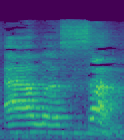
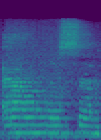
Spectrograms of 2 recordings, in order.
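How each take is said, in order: First: Slow Allison, mouth wide on the stressed syllable; animated emphasis. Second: Allison said softer with barely moving lips; flat, lifeless Allison, mouth hardly opening; stationary delivery. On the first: Puppet teacher showing the animated Allison, slow and stressed. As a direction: open wide and lean on Allison. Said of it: "opened my mouth a little bit wider where the emphasis was". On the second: Teacher mocking a stiff puppet's Allison, soft and stationary. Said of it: "this very stationary". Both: Shown as a demonstration.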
